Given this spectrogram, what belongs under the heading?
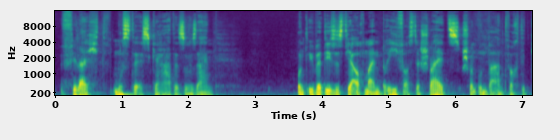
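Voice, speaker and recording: An actor playing a gentle, naive young Russian prince in a 1950s radio drama, speaking with formal courtesy and some hesitation. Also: male voice, low-pitched. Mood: resigned, candid. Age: young adult.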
